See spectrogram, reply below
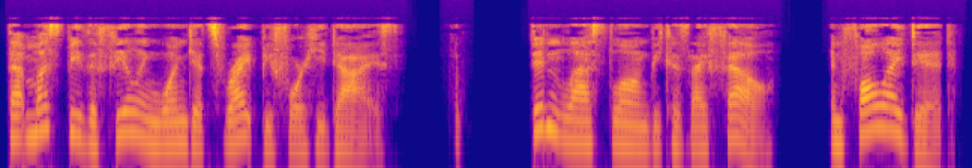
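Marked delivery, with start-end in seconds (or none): none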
